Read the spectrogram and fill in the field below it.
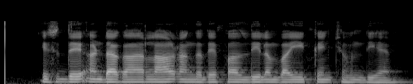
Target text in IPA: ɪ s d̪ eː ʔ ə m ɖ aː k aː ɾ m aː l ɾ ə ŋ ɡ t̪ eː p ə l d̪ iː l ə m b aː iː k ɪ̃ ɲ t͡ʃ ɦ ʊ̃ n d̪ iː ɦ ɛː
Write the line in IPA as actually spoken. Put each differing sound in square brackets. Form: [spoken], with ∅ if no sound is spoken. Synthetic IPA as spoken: ɪ s d̪ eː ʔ ə [ɳ] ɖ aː k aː ɾ [n] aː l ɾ ə ŋ ɡ [d̪] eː [pʰ] ə l d̪ iː l ə m b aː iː k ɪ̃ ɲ t͡ʃ ɦ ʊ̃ n d̪ iː ɦ ɛː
